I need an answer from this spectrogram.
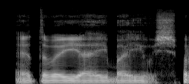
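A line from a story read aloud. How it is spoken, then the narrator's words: Grumbling. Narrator (Russian): пробурчал Малдон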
